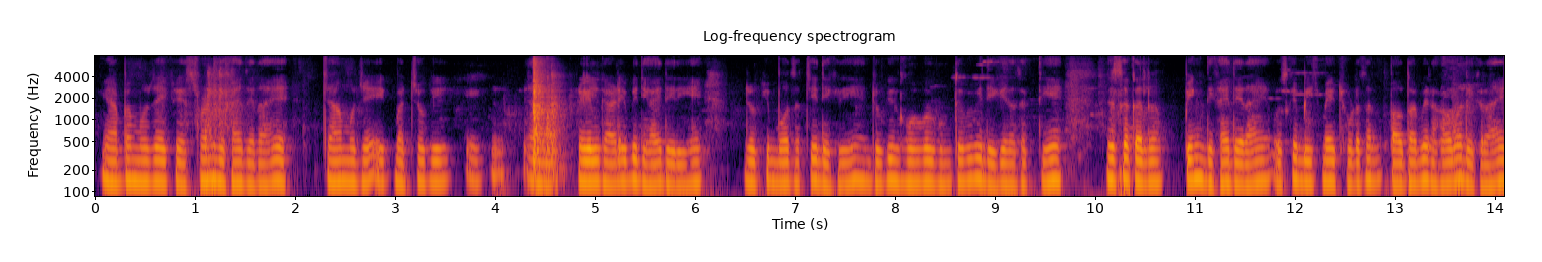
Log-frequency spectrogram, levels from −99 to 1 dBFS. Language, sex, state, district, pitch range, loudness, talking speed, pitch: Hindi, male, Maharashtra, Sindhudurg, 130-140 Hz, -29 LUFS, 240 wpm, 135 Hz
